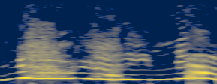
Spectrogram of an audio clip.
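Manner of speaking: mock shrieking, very high, shrill screaming. Retelling a phone call, acting out a girl answering her dad, imitating a girl screaming. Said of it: "And she's screaming".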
